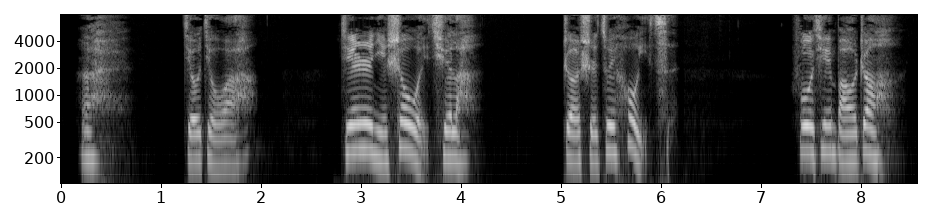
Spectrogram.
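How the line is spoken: Soothing sigh. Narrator (Chinese): 慕容正先是安慰似的叹了口气，道

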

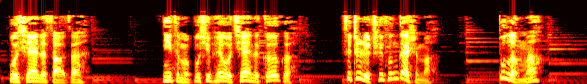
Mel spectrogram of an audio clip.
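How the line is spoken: Coy, slightly sweet. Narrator (Chinese): 思慕说话也变得如此拐弯抹角了，还带着些许甜味儿

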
